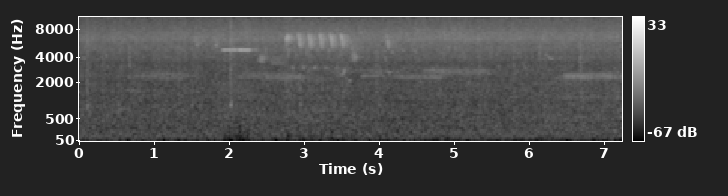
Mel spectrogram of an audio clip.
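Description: Birds calling outdoors over a steady hiss: a short call repeats every couple of seconds, a single high whistle sounds about two seconds in, and a quick trill of about seven high notes follows around three seconds in.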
